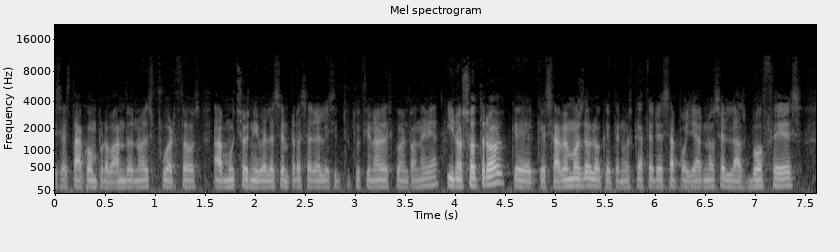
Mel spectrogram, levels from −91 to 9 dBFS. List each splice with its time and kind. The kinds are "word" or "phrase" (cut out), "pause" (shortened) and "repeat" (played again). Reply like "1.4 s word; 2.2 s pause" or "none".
1.5 s pause; 3.5 s phrase; 3.9 s pause; 5.3 s phrase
